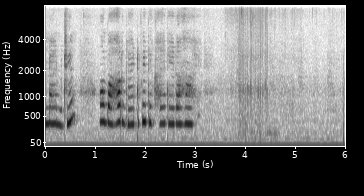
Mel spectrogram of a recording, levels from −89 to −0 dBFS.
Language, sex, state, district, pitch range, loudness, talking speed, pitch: Hindi, female, Rajasthan, Jaipur, 350-385 Hz, -18 LUFS, 100 wpm, 360 Hz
